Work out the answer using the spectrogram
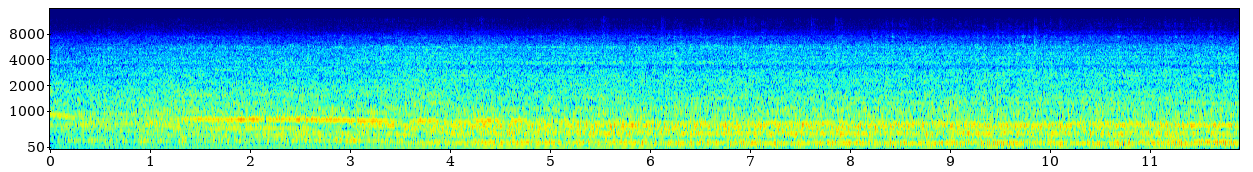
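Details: Husqvarna 125BV leaf blower two-stroke after carburetor replacement (previously wouldn't prime or start): loud steady buzz at even speed with slight waver; best in a while, owner thinks it may need slight adjustment; normal running.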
